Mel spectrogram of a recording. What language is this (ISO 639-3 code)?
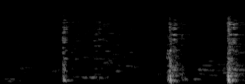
kat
